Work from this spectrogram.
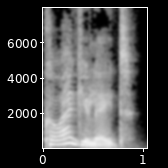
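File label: "coagulate", English, British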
